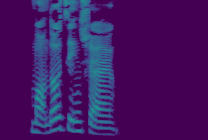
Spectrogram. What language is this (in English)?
Cantonese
